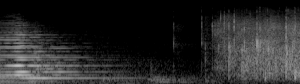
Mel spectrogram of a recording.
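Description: A final chord rings out from string instruments and an accordion and slowly fades.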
